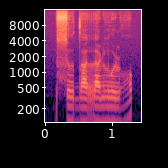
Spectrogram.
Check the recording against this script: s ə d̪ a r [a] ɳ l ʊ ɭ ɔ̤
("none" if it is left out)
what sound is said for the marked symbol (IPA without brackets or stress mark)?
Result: a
